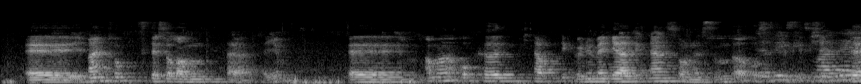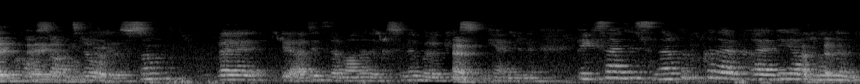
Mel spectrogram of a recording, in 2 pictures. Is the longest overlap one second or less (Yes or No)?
No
